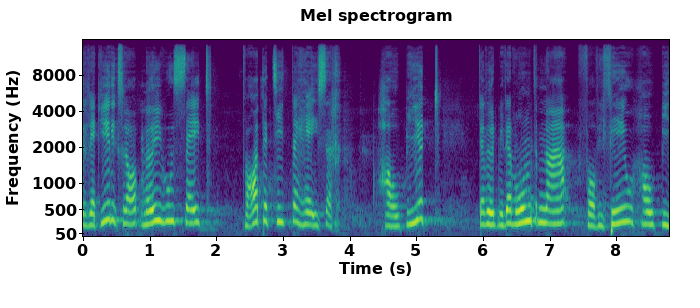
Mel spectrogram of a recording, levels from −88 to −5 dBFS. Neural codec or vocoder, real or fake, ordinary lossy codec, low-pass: codec, 44.1 kHz, 2.6 kbps, SNAC; fake; none; 14.4 kHz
